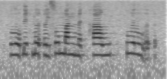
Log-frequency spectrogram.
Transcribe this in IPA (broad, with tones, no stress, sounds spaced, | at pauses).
l o˧˩ ɗ e˨˩ t̚ m əː˧ ʔ ə˧˩ j s o˨˦ m a˧ ŋ m ɛ˨˩ k̚ h a˧ w | h u˧ ə̯ l ṵ˧˨ ə̯ ʔ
